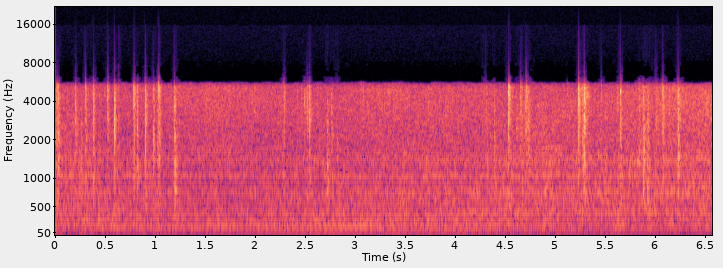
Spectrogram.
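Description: Rain falling, with scattered sharp taps of drops striking close by, over a steady low hum that stops near the end.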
